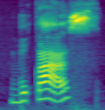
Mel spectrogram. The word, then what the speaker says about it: bukas: pronunciation if you say bukas buas the emphasis is on the second syllable that means open if you say say buas buas emphasis is on the first syllable that means tomorrow very interesting like oh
